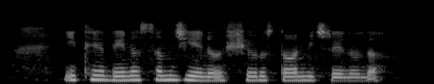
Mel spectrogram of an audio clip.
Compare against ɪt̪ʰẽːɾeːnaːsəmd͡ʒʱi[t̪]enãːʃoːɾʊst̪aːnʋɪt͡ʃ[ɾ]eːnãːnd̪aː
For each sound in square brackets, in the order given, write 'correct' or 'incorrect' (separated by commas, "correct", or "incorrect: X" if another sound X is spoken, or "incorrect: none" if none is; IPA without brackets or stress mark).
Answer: incorrect: none, correct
